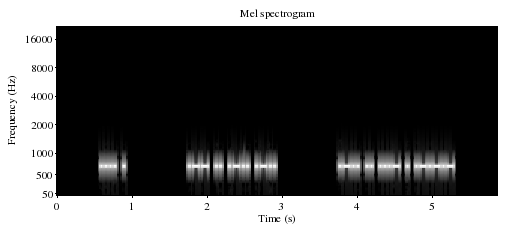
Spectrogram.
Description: Morse code, heard as a keyed tone, about 40 wpm, 700 Hz. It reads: HE WILL LIVE.
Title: 4x Word-Spacing - Sentences from Top 200 Words - 40wpm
